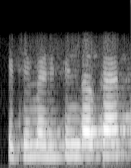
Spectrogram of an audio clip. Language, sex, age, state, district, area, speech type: Odia, female, 45-60, Odisha, Sambalpur, rural, conversation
